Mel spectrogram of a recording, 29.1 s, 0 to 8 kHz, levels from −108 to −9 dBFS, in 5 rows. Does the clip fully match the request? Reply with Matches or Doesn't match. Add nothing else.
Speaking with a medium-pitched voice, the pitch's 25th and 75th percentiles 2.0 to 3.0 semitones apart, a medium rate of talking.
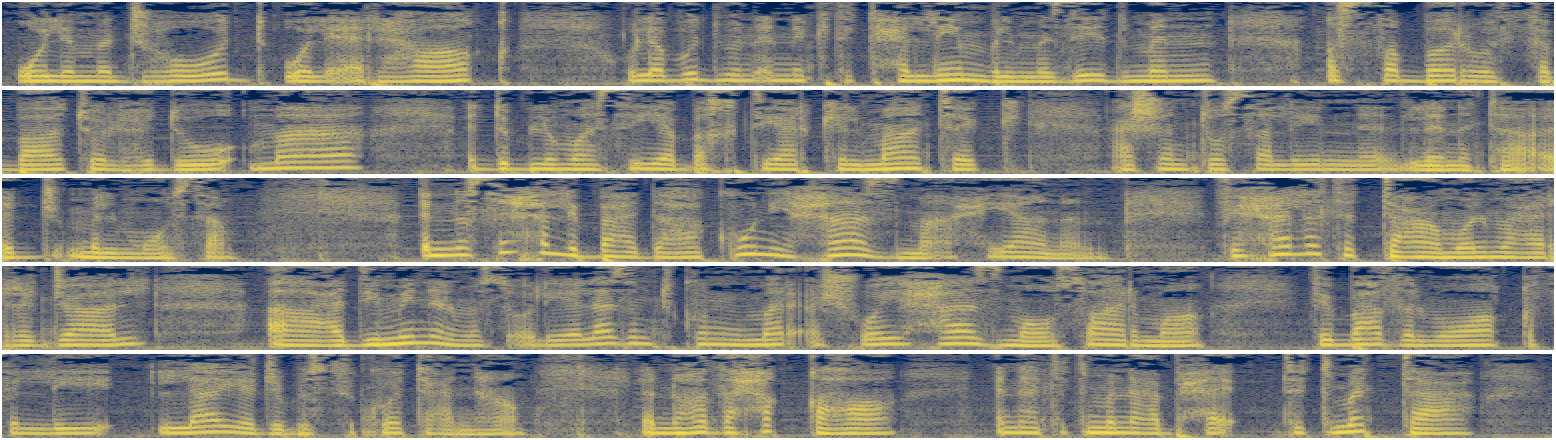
Doesn't match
